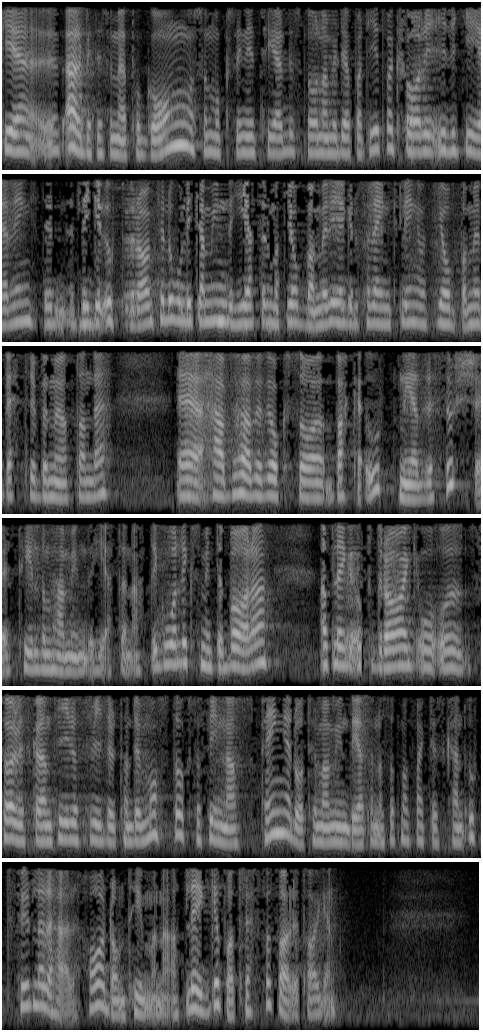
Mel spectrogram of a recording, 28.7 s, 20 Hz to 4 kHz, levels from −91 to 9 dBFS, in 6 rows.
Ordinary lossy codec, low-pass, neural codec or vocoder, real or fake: AAC, 16 kbps; 3.6 kHz; none; real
